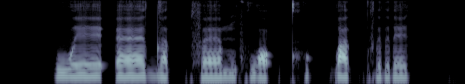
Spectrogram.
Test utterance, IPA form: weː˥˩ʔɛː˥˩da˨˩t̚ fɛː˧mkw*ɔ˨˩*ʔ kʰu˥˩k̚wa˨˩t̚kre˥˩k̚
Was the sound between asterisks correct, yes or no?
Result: yes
